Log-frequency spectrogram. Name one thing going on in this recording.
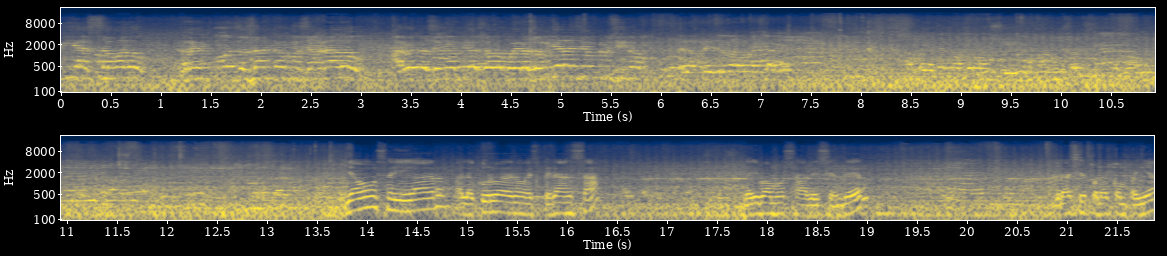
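A vehicle engine rumbles steadily while driving along a street.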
